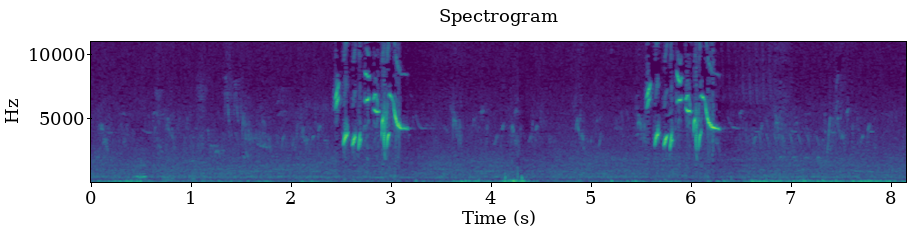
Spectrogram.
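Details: European goldfinch of the balcanica subspecies, entered in a 2017 world goldfinch song competition, giving two short flurries of sharp, tinkling twitters about three seconds apart, with quiet background noise between.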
